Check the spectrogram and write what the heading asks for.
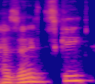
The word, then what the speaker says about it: Hazinski: sports complex by Tom Hazinski from HVC Convention and Sports Entertainment. I know I pronounced that name wrong, but Robbie, No, you got it just right. It's just like it sounds.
